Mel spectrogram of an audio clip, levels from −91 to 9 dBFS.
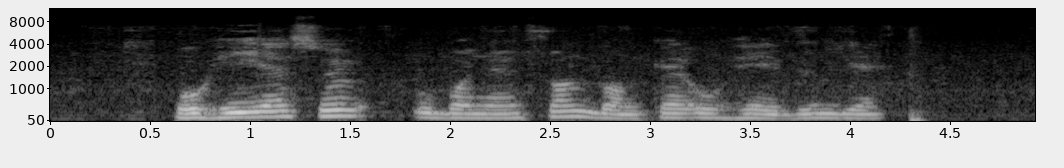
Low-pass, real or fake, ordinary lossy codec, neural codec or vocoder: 7.2 kHz; real; Opus, 32 kbps; none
